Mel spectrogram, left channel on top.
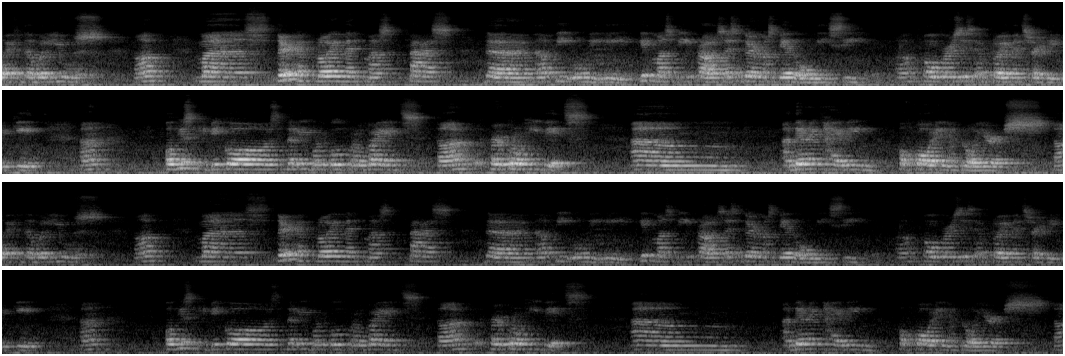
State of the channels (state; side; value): quieter; right; 8.4 dB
